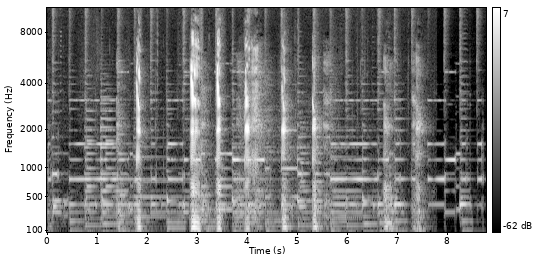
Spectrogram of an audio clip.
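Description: Recorded pig sound: short oinks and grunts repeating about once a second over background music with steady notes.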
